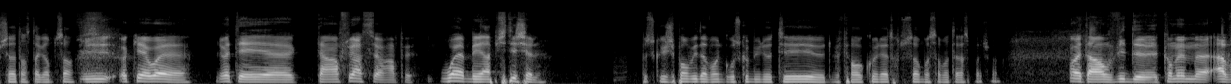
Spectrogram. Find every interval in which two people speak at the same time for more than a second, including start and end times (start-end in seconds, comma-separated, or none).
none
